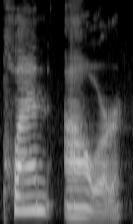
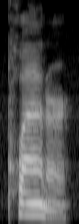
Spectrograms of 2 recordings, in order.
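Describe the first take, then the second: First: The two words are said separately. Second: The words run together like 'planner'. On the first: "N 사운드랑 R 사운드가 연결되면은" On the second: "N 사운드랑 R 사운드 연결되면서 planner"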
